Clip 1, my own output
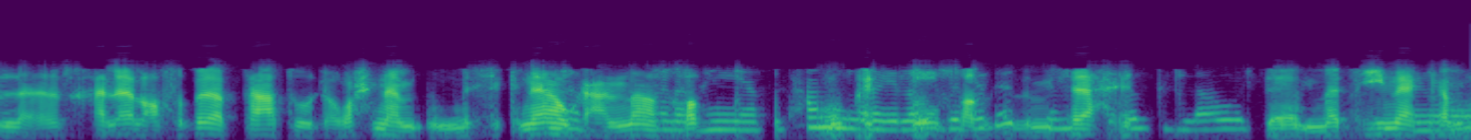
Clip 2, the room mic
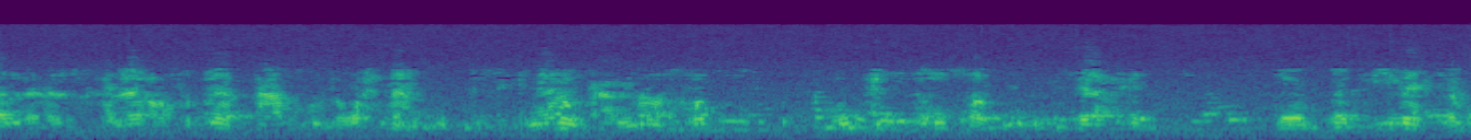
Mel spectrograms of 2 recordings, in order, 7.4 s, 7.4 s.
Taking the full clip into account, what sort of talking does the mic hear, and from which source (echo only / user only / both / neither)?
echo only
